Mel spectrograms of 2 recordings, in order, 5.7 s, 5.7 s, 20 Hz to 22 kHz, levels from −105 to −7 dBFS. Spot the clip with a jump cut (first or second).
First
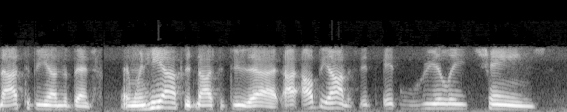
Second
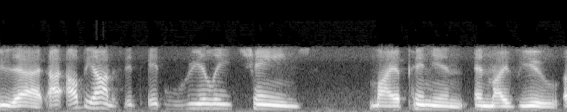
first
